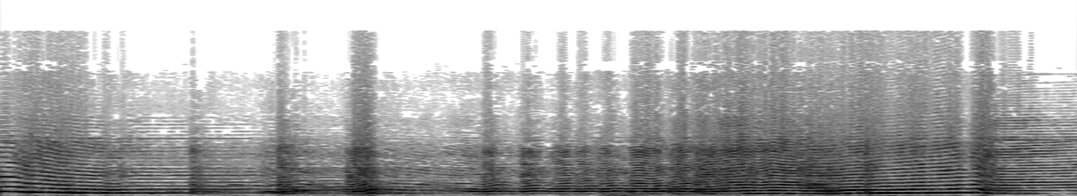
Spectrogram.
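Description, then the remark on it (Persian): A violin mimics a revving motorcycle engine, its bowed tone sliding up and down in pitch with sharp accents, loud, played alone for about eleven seconds. “یا مثلا تولید صدای موتور با ویولون و یه هنرنمایی خلاقانه”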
